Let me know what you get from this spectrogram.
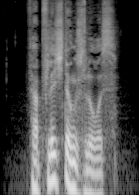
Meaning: unobligated, uncommitted
- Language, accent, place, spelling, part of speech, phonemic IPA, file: German, Germany, Berlin, verpflichtungslos, adjective, /ˌfɛɐ̯ˈpflɪçtʊŋsloːs/, De-verpflichtungslos.ogg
